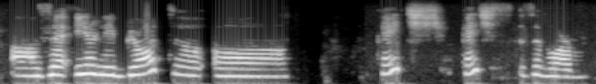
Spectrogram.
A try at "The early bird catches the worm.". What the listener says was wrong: Catches, yeah.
